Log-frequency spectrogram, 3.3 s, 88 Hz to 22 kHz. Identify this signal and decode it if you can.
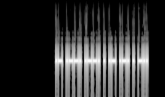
Morse code, heard as a keyed tone, about 44 wpm, 700 Hz. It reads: APPEARED
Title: ED Suffix - Top 100 Words with Base Words 45wpm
